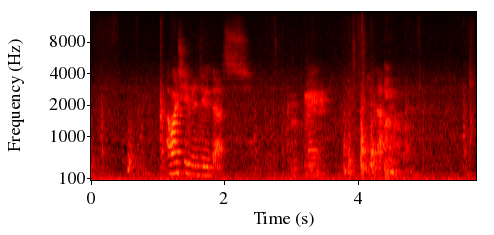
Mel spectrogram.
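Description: A woman speaks clearly in a room.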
